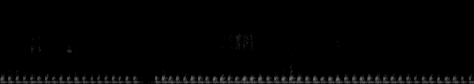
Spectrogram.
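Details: Pumpkin, a guinea pig, rumbling and purring while being stroked and petted: a low, steady pulsing purr, about three beats a second, briefly broken near the start, over a constant low hum.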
